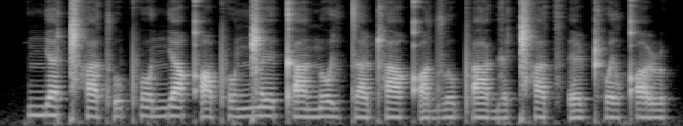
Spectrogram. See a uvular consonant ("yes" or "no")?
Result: yes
